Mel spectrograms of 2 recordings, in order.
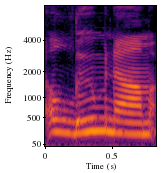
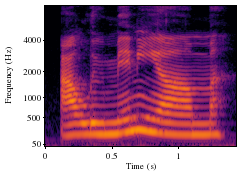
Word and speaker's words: aluminium: do you say aluminum i say it like an american says aluminum but i think it's spelled differently in the uk so aluminium is what brits say and i say aluminum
